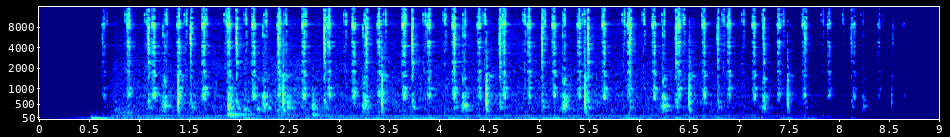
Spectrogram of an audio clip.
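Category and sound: household object, clock ticking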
